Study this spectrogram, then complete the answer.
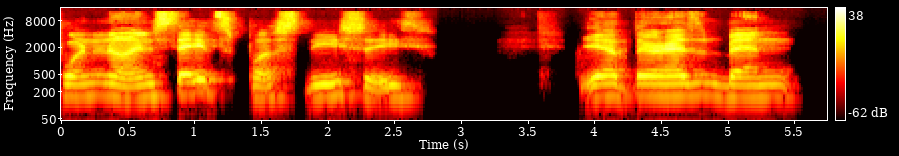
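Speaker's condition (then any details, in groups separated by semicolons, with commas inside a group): Friedreich's ataxia; genetic neurodegenerative movement disorder; cannabis for symptoms, neuropathic pain, muscle relaxing, sleep, ataxia worse when not well rested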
